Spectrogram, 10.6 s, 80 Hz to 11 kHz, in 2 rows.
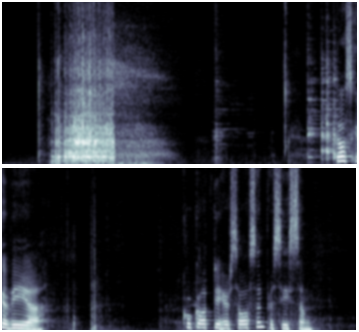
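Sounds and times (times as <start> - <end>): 
kitchen blender blending cashew nuts: 0.6 - 2.1
speech: 5.0 - 6.0, 8.1 - 10.1.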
